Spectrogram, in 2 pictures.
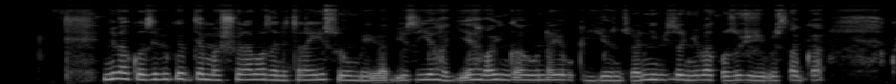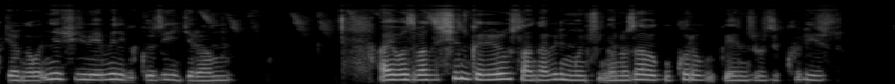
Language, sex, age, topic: Kinyarwanda, female, 25-35, education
